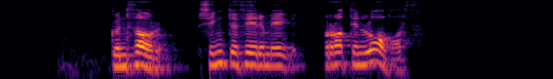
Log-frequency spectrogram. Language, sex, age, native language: Icelandic, male, 60-69, Icelandic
